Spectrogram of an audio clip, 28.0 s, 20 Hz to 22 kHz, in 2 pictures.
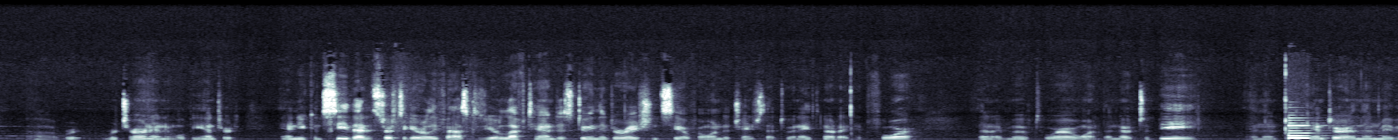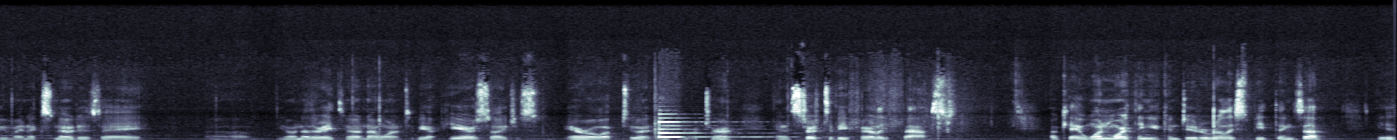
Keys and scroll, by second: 10.2 Up, 12.9 Return, 17.5 Up, 20.5 Return.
